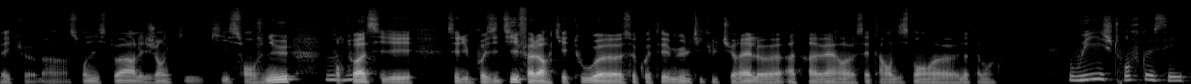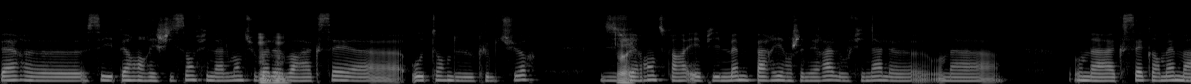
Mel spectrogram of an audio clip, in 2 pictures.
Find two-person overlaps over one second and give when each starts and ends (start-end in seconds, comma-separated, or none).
none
